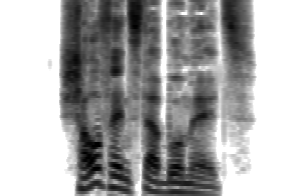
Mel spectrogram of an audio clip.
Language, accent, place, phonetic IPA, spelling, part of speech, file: German, Germany, Berlin, [ˈʃaʊ̯fɛnstɐˌbʊml̩s], Schaufensterbummels, noun, De-Schaufensterbummels.ogg
- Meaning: genitive singular of Schaufensterbummel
